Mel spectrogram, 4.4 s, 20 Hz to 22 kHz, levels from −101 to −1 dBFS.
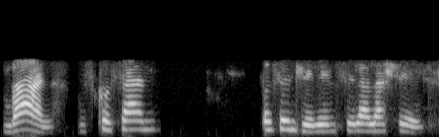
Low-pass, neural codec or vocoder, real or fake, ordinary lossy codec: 3.6 kHz; none; real; none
